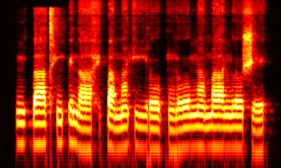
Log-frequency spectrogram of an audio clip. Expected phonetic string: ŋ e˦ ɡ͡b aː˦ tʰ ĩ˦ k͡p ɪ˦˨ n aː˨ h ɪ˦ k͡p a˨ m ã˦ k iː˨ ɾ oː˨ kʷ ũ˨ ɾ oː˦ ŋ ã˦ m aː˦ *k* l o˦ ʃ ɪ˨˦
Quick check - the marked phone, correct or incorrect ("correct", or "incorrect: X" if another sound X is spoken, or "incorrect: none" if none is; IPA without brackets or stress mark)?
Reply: incorrect: ŋ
